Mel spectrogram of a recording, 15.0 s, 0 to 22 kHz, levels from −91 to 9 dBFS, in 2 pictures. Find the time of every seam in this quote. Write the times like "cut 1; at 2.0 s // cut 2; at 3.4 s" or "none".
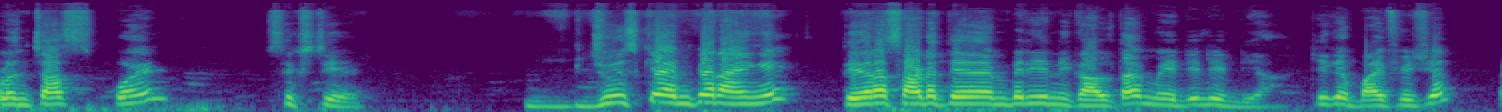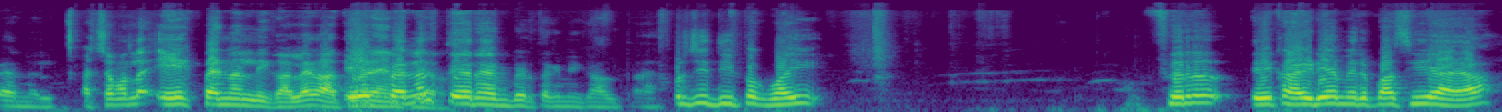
none

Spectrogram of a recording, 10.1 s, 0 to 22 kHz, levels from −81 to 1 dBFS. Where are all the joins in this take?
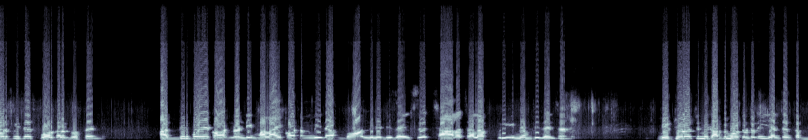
none

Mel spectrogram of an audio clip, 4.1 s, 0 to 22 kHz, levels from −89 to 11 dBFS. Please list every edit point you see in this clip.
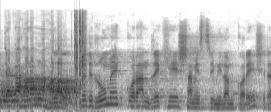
cut 1; at 1.2 s

